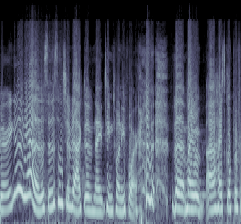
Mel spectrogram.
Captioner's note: laughs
